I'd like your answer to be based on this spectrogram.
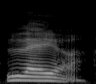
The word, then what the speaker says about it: laya: It's written L-A-Y-A, but it's pronounced, at least in my present teachers, Leia.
